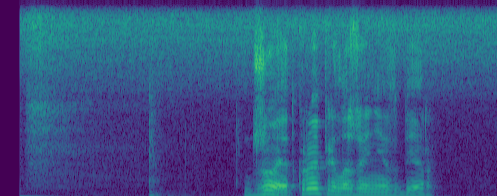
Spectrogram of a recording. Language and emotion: Russian, neutral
